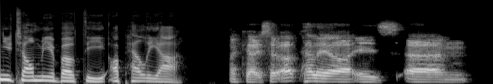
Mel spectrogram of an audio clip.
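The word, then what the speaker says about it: Up Helly Aa: your book, I can't remember, is this called Uphelly Ah?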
